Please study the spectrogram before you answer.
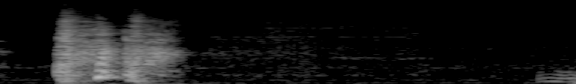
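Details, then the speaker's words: Adult who has been feeling unwell with a croaky voice gives two quick, harsh cough bursts back to back in a quiet indoor room: cough. "my voice is a bit croaky um I got a bit of a cough"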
